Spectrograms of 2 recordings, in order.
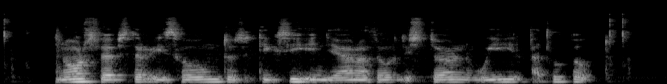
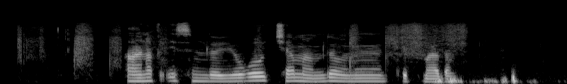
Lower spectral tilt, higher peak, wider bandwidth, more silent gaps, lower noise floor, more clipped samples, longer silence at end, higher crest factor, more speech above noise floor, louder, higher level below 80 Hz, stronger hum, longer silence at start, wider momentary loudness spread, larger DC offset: about the same, -6 dB/octave vs -6 dB/octave; second, -8 dBFS vs -4 dBFS; first, 9.4 kHz vs 7.6 kHz; neither; about the same, -55 dBFS vs -55 dBFS; neither; about the same, 0.4 s vs 0.5 s; about the same, 18 dB vs 22 dB; about the same, 30 dB vs 31 dB; about the same, -26 LUFS vs -25 LUFS; second, -66 dBFS vs -56 dBFS; neither; second, 0.05 s vs 0.2 s; second, 13 LU vs 18 LU; neither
